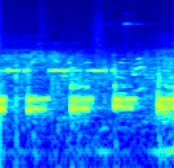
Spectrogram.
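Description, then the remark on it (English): A shortwave radio signal comes through in a steady run of tonal beeps, repeating rhythmically over a hiss of static as though caught briefly while tuning the dial. “Something just flew by there. And it's a definite signal. Yeah, it's probably shortwave radio from God knows where.”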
